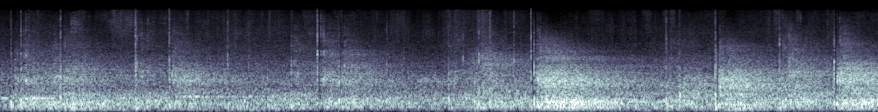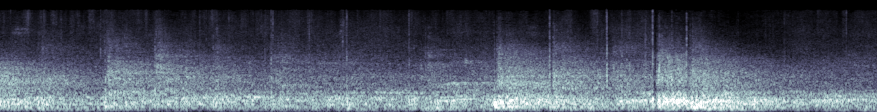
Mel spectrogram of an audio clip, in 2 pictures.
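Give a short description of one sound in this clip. Bodies thud onto a mat.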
